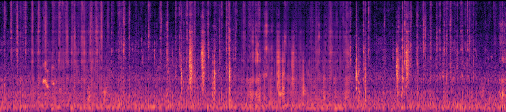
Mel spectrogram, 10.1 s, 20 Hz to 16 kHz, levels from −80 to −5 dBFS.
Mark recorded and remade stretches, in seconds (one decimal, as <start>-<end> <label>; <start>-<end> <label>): 0.0-0.6 recorded; 0.6-2.2 remade; 2.2-4.8 recorded; 4.8-7.0 remade; 7.0-10.1 recorded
